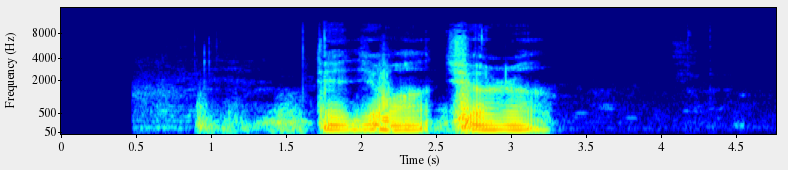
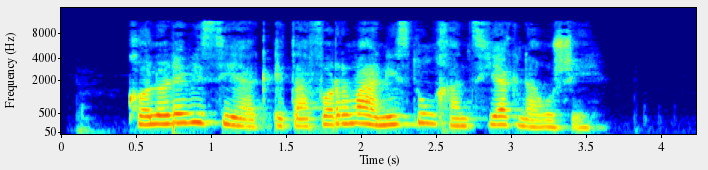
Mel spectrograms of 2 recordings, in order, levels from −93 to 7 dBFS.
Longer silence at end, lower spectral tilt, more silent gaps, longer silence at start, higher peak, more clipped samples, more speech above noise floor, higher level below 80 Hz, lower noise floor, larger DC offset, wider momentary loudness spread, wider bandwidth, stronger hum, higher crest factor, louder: first, 1.5 s vs 0.7 s; first, -8 dB/octave vs -6 dB/octave; neither; first, 0.9 s vs 0.45 s; about the same, -8 dBFS vs -6 dBFS; neither; about the same, 49 dB vs 48 dB; first, -44 dBFS vs -56 dBFS; first, -74 dBFS vs -69 dBFS; neither; first, 21 LU vs 11 LU; second, 9 kHz vs 11.5 kHz; neither; first, 22 dB vs 16 dB; second, -27 LUFS vs -22 LUFS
